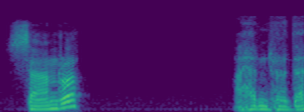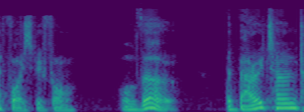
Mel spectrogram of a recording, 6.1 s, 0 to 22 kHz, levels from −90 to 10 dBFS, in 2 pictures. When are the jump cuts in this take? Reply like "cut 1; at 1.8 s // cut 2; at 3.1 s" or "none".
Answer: cut 1; at 4.1 s

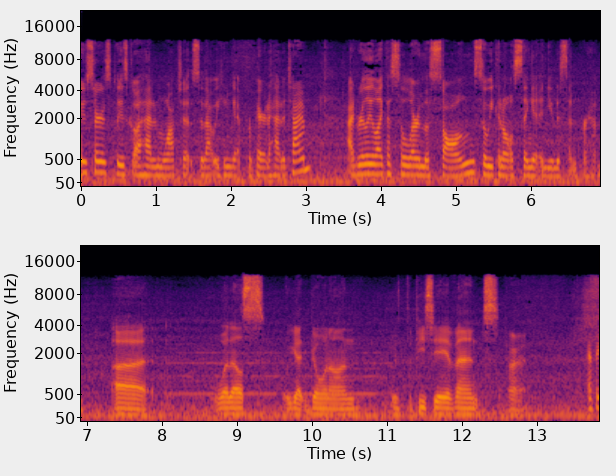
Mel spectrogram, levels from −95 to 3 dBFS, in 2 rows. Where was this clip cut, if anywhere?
cut 1; at 7.2 s // cut 2; at 9.6 s // cut 3; at 12.5 s

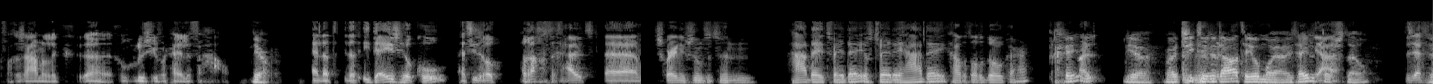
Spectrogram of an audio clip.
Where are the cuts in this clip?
cut 1; at 6.4 s

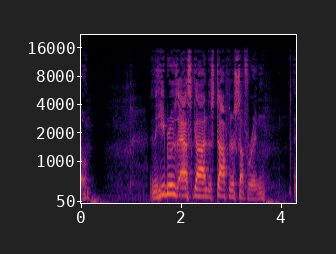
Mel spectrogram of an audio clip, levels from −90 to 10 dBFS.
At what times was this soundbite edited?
none

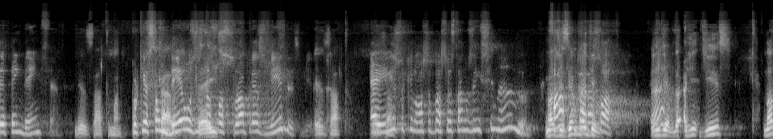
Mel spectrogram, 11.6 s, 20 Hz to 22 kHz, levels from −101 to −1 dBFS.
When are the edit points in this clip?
cut 1; at 8.1 s // cut 2; at 10.5 s

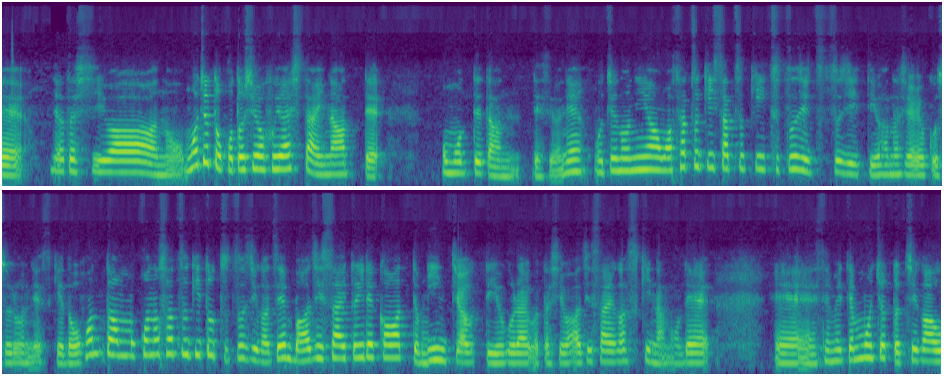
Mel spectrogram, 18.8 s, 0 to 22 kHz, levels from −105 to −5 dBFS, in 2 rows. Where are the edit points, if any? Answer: cut 1; at 13.7 s

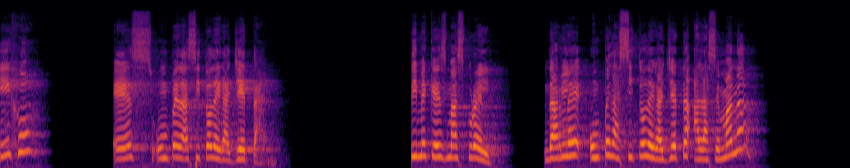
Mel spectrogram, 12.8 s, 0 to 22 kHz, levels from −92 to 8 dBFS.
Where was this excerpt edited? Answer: none

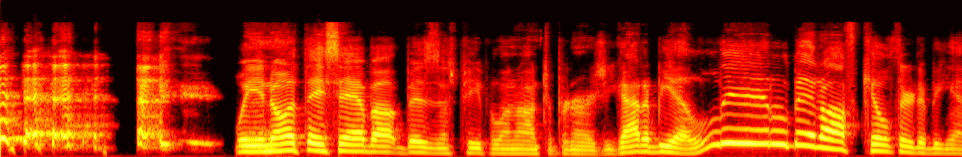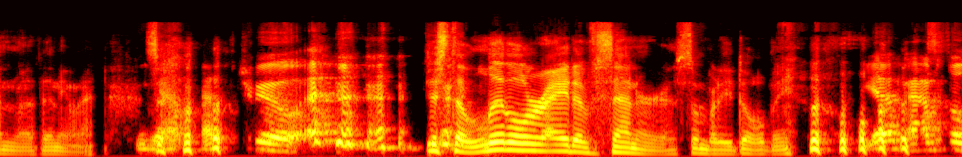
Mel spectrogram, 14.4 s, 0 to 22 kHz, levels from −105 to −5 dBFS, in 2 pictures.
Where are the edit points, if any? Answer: none

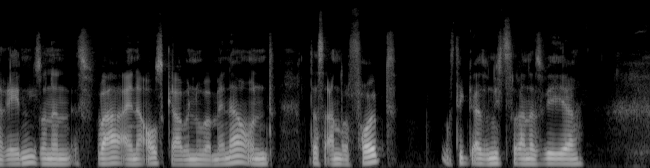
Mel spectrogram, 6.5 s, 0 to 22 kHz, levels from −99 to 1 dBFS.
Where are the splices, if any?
none

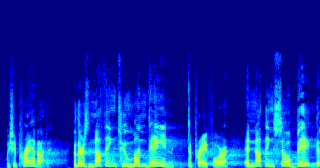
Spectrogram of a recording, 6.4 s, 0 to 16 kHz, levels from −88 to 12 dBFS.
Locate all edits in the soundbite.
cut 1; at 1.3 s

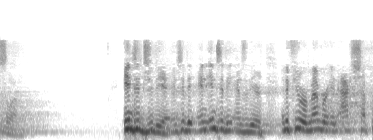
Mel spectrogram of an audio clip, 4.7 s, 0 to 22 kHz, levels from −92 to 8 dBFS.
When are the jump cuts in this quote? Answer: cut 1; at 2.1 s

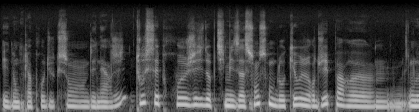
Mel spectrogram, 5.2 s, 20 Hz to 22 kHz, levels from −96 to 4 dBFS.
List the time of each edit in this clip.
none

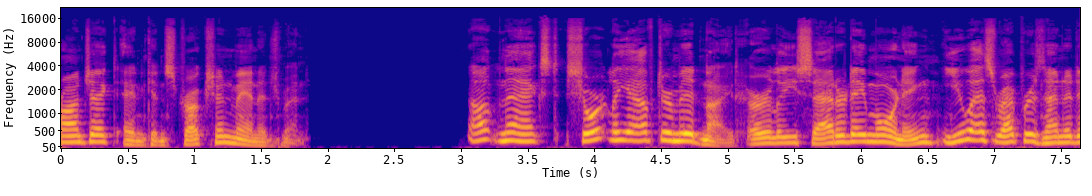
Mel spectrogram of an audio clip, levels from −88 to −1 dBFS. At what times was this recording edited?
none

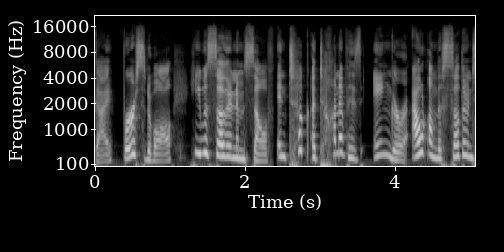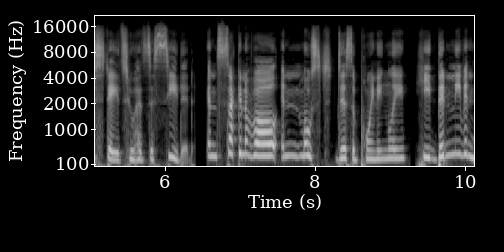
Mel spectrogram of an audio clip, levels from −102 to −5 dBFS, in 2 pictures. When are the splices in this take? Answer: cut 1; at 6.5 s

